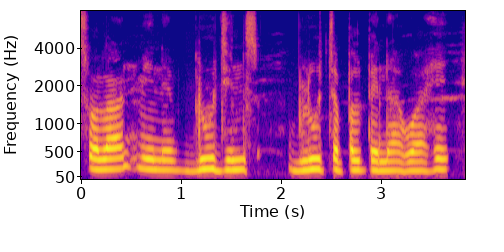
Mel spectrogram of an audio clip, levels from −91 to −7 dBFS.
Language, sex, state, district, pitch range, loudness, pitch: Hindi, male, Arunachal Pradesh, Longding, 165-185 Hz, -16 LUFS, 180 Hz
